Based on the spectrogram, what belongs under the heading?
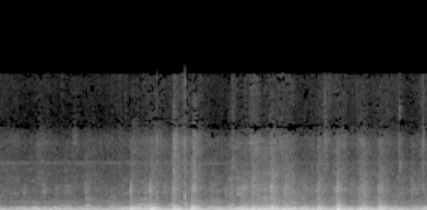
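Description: Interior running noise of an SKM suburban electric multiple unit: a steady low rumble with wheels clacking over rail joints. From about two seconds in it grows louder and busier as another train passes close alongside.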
